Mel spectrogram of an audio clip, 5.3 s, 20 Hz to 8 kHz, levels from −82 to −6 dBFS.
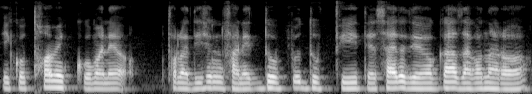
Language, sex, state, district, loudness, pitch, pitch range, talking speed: Chakma, male, Tripura, Dhalai, -18 LUFS, 140 Hz, 135-150 Hz, 170 wpm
